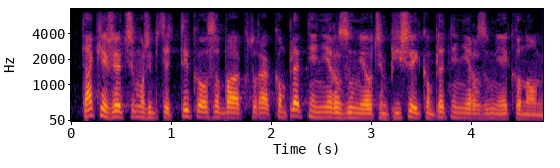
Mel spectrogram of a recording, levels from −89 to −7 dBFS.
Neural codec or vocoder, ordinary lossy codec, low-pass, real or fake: none; none; 7.2 kHz; real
